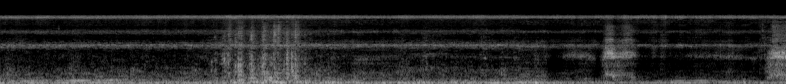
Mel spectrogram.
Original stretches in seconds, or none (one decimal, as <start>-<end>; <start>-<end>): 0.0-3.4; 4.0-5.2; 7.5-7.9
